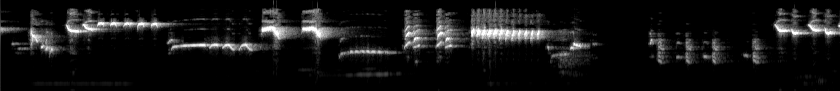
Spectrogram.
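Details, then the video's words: Varied sulingan song used to train captive songbirds: high whistled slurs, a warbled mid-pitch phrase, a buzzy trill, then a quiet series of soft ticking notes before bright chirps resume. "SUARA BURUNG - Masteran Terbaik Sulingan"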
